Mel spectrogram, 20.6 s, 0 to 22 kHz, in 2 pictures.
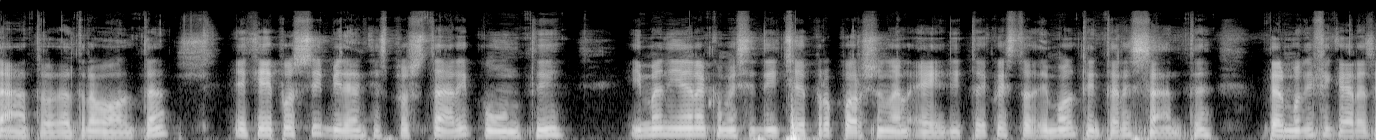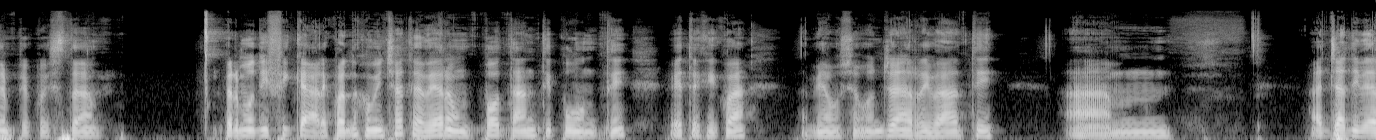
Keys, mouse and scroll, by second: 4.2 click, 15.8-20.6 middle drag.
